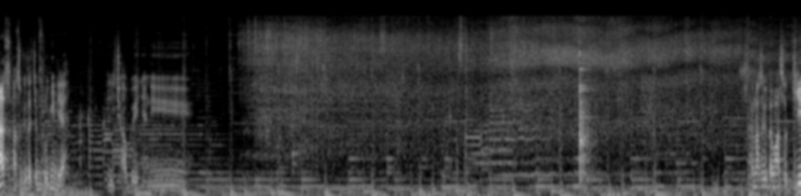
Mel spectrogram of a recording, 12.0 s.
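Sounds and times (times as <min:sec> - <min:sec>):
food sizzling in hot oil: 0:03.5 - 0:12.0.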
